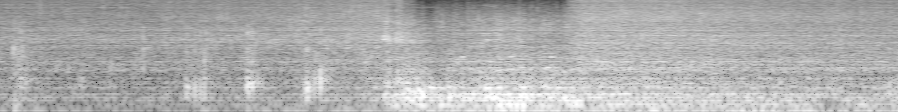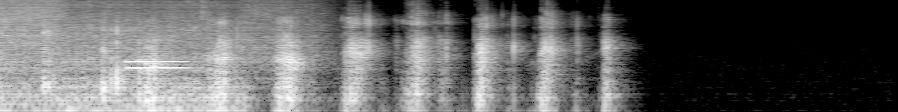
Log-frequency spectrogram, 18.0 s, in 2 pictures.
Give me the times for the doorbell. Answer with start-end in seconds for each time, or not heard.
10.2-10.9.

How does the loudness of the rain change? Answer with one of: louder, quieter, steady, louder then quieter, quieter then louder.
louder then quieter.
